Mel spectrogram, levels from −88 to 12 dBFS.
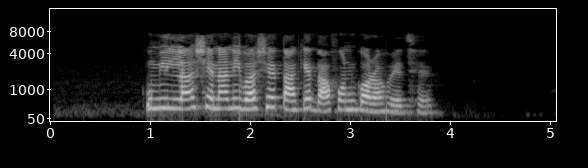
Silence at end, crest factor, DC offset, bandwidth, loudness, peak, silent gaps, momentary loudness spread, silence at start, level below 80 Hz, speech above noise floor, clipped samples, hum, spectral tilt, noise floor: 1.25 s; 18 dB; under 0.1%; 7.8 kHz; -16 LUFS; 0 dBFS; none; 16 LU; 0.95 s; -66 dBFS; 67 dB; under 0.1%; none; -3 dB/octave; -83 dBFS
